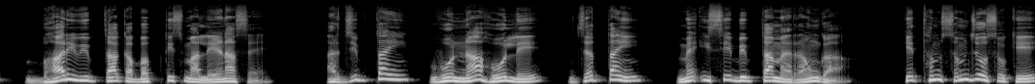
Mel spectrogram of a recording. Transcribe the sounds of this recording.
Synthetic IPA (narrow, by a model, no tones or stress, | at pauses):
bʱaːɾibɪb̚t̪akabɐp̚t̪ɪsmaleːɽ̃asɛ̰ | ɐɾd͡ʒɪb̚t̪aːɦĩʋonaɦole | d͡ʒɐd̪̚t̪ãːɦĩ | mɛ̃ʔɪsebɪb̚t̪am̤ɛ̃ɾɐũːɡa̰ | ket̪ʰɐmsɐmd͡ʒosoke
